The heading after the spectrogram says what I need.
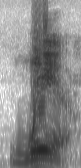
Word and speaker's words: where: Where. W. Air. Where. Where. E is silent.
